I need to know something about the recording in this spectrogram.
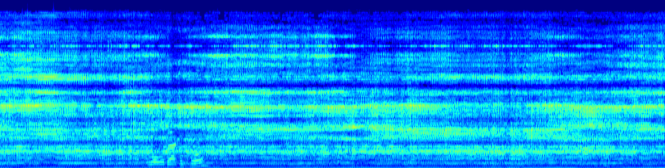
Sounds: lathe spinning

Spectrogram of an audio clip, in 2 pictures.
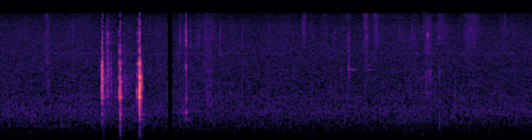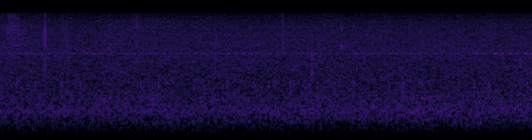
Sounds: outside, rural or natural

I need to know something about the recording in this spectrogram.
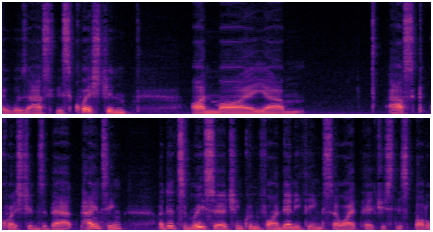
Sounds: Speech

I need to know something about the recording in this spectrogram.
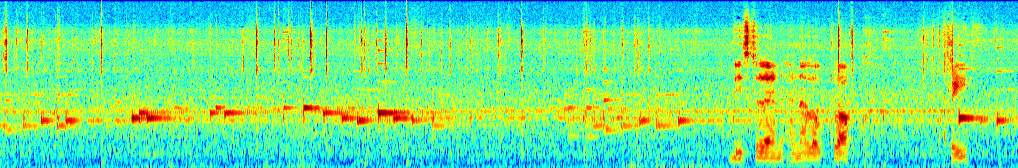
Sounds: Speech, Music

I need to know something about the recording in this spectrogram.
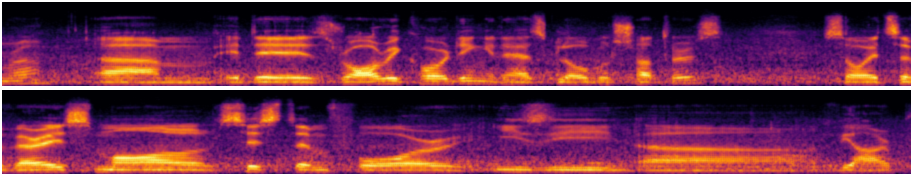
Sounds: Speech

